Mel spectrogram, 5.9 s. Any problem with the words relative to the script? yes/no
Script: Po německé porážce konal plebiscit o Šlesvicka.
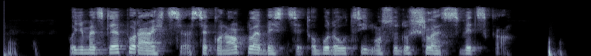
yes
